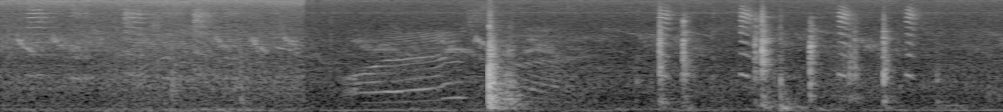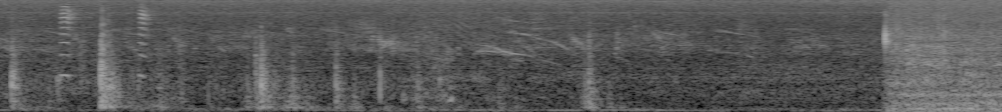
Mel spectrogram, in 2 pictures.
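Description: Scattered faint clicks and light knocks of hands handling the brass hose fittings on a NAVAC refrigerant manifold gauge set, the sharpest about two and a half seconds in. A few soft chirping glides sound about two seconds in.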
